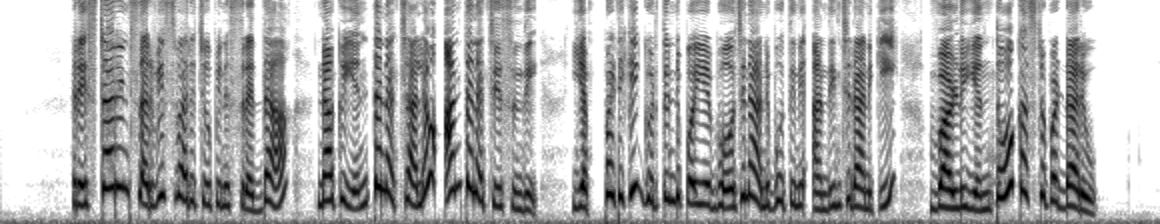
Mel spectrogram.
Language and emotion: Telugu, surprised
